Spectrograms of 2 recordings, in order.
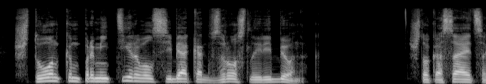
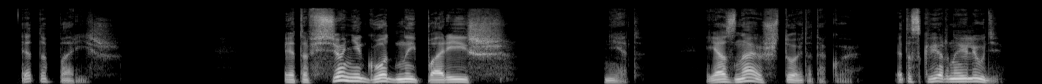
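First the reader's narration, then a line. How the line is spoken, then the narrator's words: Dull, hollow voice. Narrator (Russian): проговорила глухим голосом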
